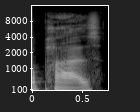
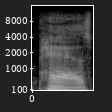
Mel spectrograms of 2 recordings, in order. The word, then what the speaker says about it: Paz: This is a Connecticut state trooper whose name is Mitchell Paz, or Paz, P-A-Z is how it's spelled, let his girlfriend, Amanda Marino, use his laptop and then look at investigative records of her ex, who's Sean Rocha.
